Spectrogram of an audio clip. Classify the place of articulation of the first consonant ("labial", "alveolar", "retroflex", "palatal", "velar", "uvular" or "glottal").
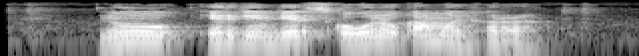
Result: alveolar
